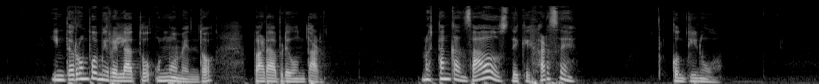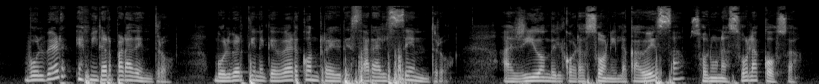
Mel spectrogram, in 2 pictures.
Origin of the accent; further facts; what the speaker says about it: Tandil, Buenos Aires Province, Argentina; also born or lived in Ecuador; Volví a Tandil hace 2 semanas después de 14 años, y aunque nunca me gustaron estas palabras, a lo mejor lo hice porque aquí es de donde soy.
